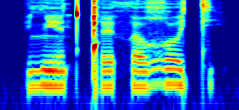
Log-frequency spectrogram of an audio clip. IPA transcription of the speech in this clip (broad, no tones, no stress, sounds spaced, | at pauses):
lʲ ɛ̃ t ǃ ɛ θ ʌ ʁʷ i tʲ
